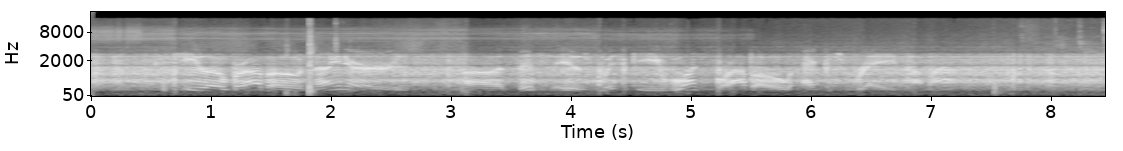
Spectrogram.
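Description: Single-sideband voice from an amateur radio transceiver's speaker: stations calling back in answer to a CQ. The speech is thin and band-limited, over a steady band of receiver noise.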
